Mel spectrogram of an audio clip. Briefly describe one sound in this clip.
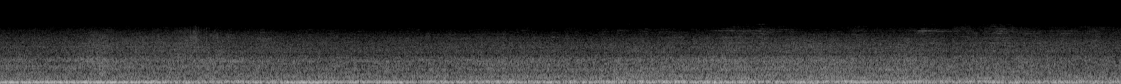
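A freight train rumbles steadily past in the distance.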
